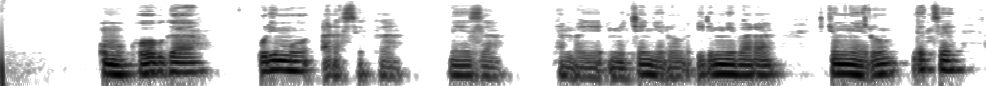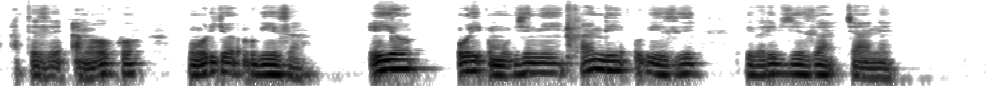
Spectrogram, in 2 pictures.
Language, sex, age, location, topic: Kinyarwanda, female, 50+, Nyagatare, government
